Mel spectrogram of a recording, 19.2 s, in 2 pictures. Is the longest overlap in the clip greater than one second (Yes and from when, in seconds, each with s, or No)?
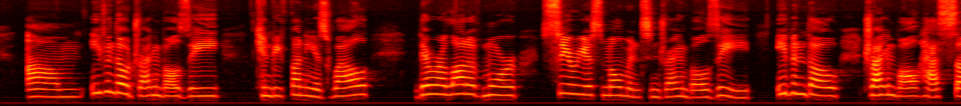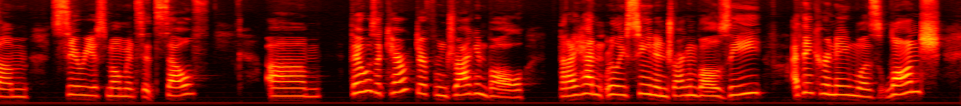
No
